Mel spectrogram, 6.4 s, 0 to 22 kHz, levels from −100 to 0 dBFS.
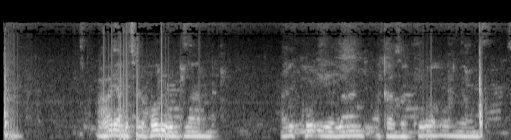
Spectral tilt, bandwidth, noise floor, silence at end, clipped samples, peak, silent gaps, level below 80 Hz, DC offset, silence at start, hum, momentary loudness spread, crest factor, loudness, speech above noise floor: -8 dB/octave; 11.5 kHz; -56 dBFS; 0.3 s; under 0.1%; -2 dBFS; none; -42 dBFS; under 0.1%; 0.05 s; none; 11 LU; 18 dB; -19 LUFS; 38 dB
